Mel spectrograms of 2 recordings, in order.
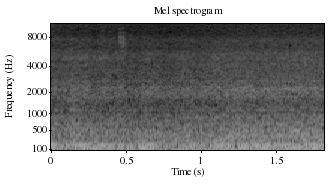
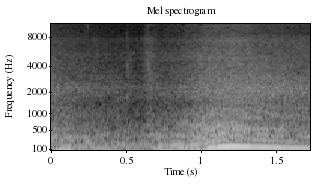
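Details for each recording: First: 2018 Hyundai Sonata 2.4 L with knock sensor code P1326 and knock detected on cylinders: deep drone with an uneven, lumpy beat and irregular surges; the engine is running rough, cause not yet clear. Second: Hyundai/Kia petrol engine with code P1326 (knock detection TSB) cleared, snapped from idle while listening for rod-clearance clunk; revs up smoothly and settles back with no knock or clunk, normal throttle snap, no rod knock.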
